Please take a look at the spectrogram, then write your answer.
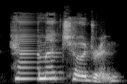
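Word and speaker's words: Pema Chödrön: It's called When Things Fall Apart, Heart Advice for Difficult Times by, could you pronounce this person's name? I don't know how to do it. Pema Chodron.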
